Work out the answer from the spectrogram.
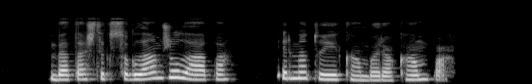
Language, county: Lithuanian, Vilnius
